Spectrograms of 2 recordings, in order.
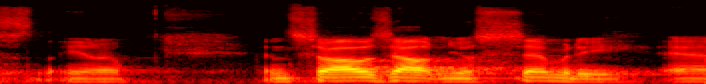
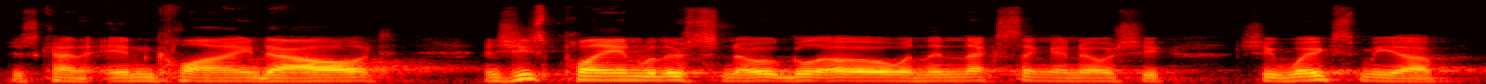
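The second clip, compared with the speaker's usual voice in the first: ordinary talk, nothing marked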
